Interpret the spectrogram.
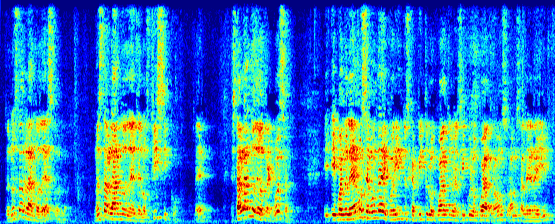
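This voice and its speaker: A man's voice: a little high, lively intonation, fairly quick. A man teaching a church bible class, addressing the listeners as brothers and putting questions to the class. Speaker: preacher. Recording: distant mic in echoey church room.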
